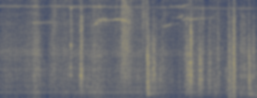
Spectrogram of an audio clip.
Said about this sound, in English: So you ever been in a garbage truck before?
